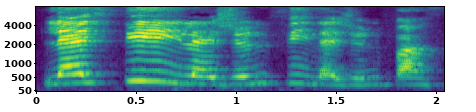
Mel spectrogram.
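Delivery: loud high hail, easing off; calling out. Real, not acted. Guest addressing young women, loud call that settles. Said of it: "Elle va crier encore".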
